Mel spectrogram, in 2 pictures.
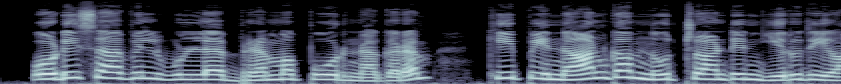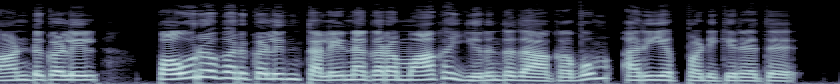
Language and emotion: Tamil, neutral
